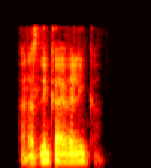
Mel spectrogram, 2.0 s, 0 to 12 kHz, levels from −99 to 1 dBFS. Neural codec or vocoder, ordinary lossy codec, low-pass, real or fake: none; MP3, 64 kbps; 7.2 kHz; real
